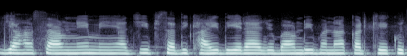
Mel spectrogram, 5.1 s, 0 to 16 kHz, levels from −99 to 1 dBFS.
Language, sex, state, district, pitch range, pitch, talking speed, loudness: Hindi, female, Jharkhand, Jamtara, 200-215 Hz, 205 Hz, 175 wpm, -15 LUFS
